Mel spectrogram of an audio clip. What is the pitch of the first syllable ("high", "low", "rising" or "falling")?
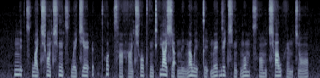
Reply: high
